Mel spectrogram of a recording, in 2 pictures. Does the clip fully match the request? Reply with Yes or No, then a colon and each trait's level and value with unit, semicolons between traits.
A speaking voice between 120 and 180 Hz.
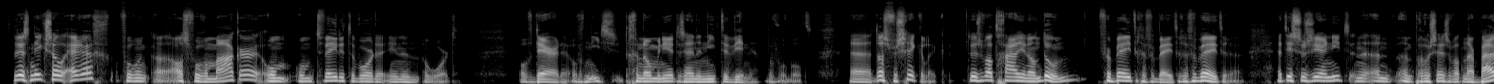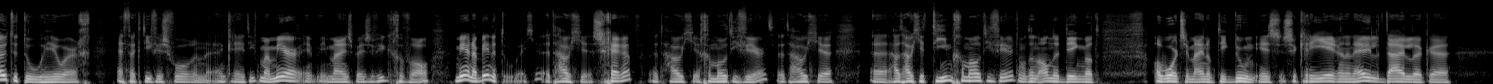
Yes: low, 135 Hz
